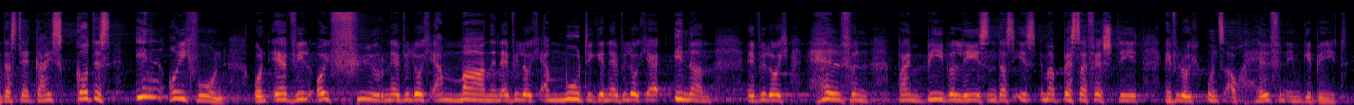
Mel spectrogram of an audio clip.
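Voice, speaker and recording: High, husky-voiced preacher man in hall. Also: a little mellow. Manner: earnest, emphatic preaching with acted-out quotes. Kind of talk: sermon. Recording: long hall reverb.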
